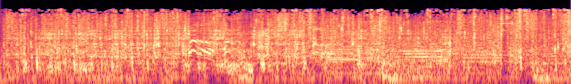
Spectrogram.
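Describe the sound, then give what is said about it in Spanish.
Hooves clip-clop as captors on horseback ride a captive woman along a stony path toward a ruined tower in a medieval adventure film. The steady, rhythmic hoofbeats sit amid dense music and voices. “Los raptores de Lady Ginebra la llevan cautiva cabalgando hacia la torre por un pedregoso camino.”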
